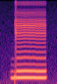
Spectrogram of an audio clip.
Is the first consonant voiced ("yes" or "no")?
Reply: yes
